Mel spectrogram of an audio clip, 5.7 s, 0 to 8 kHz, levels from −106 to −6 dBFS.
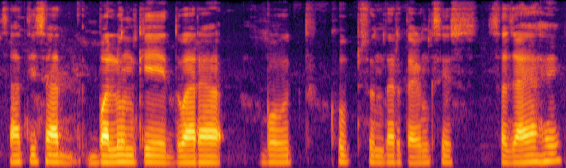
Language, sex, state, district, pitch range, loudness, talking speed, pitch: Hindi, male, West Bengal, Alipurduar, 110-120 Hz, -20 LUFS, 125 wpm, 115 Hz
